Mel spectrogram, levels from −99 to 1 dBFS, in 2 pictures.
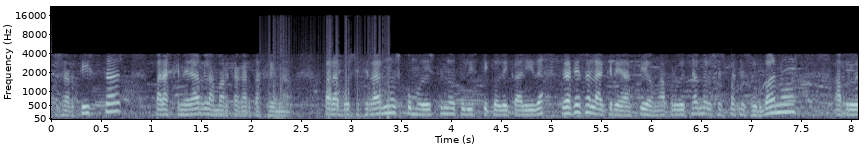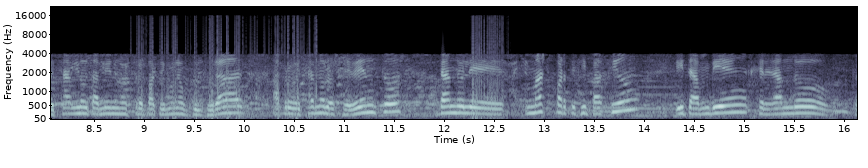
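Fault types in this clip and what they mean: Clock drift between sender and receiver: The sender's audio clock runs slow by roughly one and a half percent, so the receiver's jitter buffer keeps draining. Small, unevenly spaced timing hiccups run from start to finish, heard through a call path that carries nothing above 4 kHz.
Repeated timing corrections: To stay in step with the slow sender, the receiver keeps repeating short pieces from 0.42 s to 15.98 s. It plays at 99% speed and adds around a fifth of a second overall.
Processor overload crackle: The processor missed long runs of its very short buffer deadlines, and each miss left a tiny hard-edged gap of silence. Together these gaps make gritty tearing crackle at 2.08 to 3.38 s, 8.86 to 10.72 s and 12.28 to 12.66 s.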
